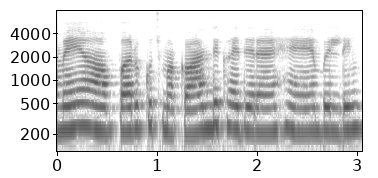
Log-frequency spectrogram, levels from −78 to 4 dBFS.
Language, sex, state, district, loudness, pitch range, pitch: Hindi, female, Chhattisgarh, Balrampur, -31 LUFS, 220-235 Hz, 225 Hz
